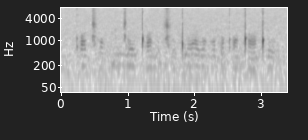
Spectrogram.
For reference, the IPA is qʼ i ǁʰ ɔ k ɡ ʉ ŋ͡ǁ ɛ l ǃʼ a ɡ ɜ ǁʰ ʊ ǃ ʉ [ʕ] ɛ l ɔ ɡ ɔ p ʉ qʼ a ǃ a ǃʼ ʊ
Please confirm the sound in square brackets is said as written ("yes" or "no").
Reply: yes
